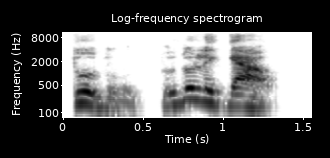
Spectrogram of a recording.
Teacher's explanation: la transliteración nos dice que lo Digamos como tudo pero realmente no es una o son dos u la que vamos a usar acá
